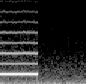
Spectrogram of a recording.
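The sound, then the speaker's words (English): A single steady electronic beep from an answering machine tape, about a third of a second long, sounds clearly and then cuts off abruptly, leaving faint background hiss. “I think maybe it's an answering machine tape.”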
